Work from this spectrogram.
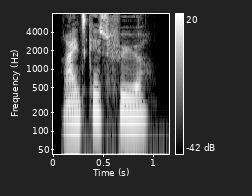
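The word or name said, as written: REGNSKABSFØRER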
